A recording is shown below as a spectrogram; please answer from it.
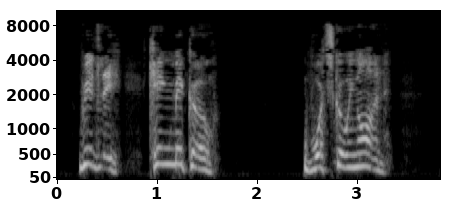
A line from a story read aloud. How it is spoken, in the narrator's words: I heard Baltzar shouting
